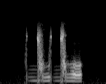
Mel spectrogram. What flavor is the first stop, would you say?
click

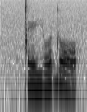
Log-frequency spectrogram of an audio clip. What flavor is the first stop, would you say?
click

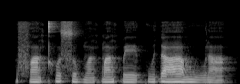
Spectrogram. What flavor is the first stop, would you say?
aspirated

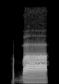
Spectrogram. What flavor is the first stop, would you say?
implosive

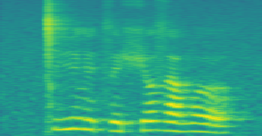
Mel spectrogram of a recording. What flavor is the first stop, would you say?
click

